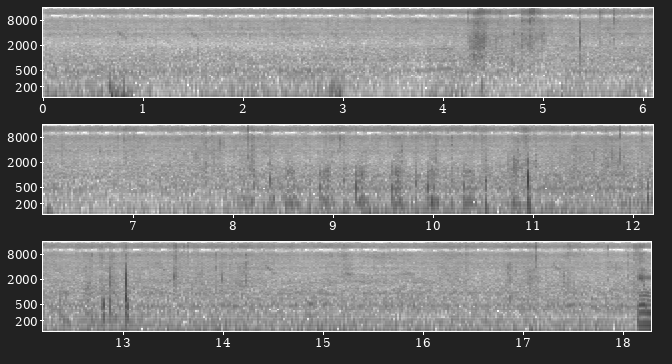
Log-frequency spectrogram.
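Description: Honey bees buzzing around an opened beehive while it is being inspected for a queen that has stopped laying: a steady, low, faint swarm drone throughout, with rustling and handling noises close by and no talk.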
